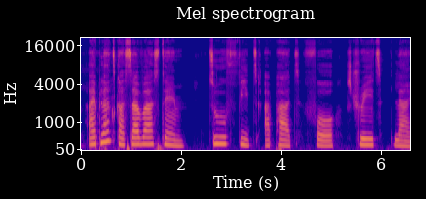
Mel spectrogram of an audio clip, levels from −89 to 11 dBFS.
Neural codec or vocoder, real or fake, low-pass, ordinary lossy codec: none; real; none; none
